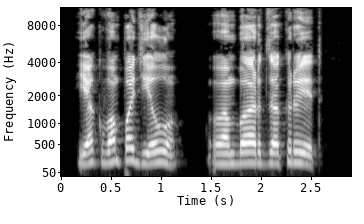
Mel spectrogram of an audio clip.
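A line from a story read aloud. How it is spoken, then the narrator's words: Bored flat voice. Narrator (Russian): скучным голосом сообщил безвозрастный оценщик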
